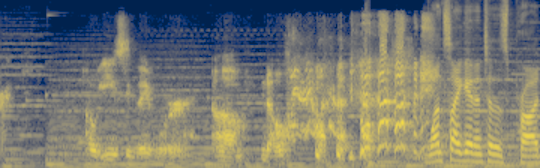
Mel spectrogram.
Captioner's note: laughing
